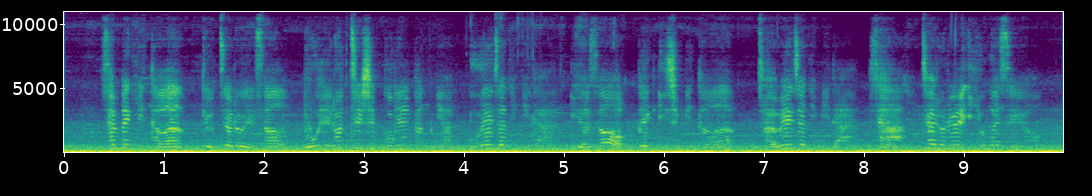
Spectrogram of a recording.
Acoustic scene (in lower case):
car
